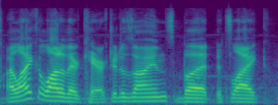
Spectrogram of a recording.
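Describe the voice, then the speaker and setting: A man's voice: fairly high pitch, brisk, sharp tone, clean tone, soft background music. A young man chatting casually to his stream audience, laid-back and profane, with many fillers and restarts. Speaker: game streamer.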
